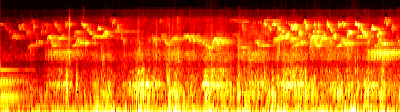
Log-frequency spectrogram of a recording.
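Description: Several songbirds chirping and singing together in a forest, many short overlapping high notes and trills.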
